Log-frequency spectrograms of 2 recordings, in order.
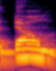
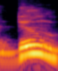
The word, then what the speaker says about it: Dome Book: Dome, but it's spelled No, it's called the Doom Book. And Doom is spelled D O M E. So, it was called the Doom Book, but it was Doom M.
